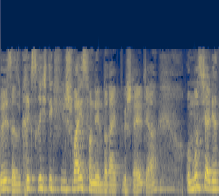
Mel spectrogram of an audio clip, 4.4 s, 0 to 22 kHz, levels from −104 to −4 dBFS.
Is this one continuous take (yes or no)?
yes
